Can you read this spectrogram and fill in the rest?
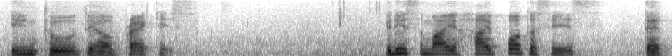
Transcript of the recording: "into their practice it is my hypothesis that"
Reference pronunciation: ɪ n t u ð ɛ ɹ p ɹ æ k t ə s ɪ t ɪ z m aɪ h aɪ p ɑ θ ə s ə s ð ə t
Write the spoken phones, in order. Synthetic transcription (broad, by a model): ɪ n t u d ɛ p ɹ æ k t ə s ɪ t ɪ s m aɪ h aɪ p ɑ t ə s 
